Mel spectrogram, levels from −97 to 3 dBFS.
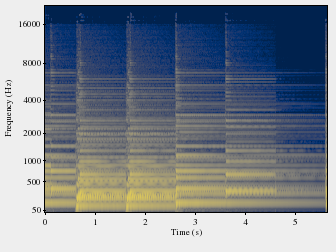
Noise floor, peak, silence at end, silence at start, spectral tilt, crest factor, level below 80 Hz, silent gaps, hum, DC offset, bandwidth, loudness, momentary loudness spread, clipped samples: -41 dBFS; -2 dBFS; 0 s; 0 s; -8 dB/octave; 16 dB; -52 dBFS; none; none; under 0.1%; 9.6 kHz; -19 LUFS; 15 LU; under 0.1%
